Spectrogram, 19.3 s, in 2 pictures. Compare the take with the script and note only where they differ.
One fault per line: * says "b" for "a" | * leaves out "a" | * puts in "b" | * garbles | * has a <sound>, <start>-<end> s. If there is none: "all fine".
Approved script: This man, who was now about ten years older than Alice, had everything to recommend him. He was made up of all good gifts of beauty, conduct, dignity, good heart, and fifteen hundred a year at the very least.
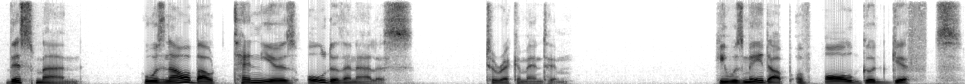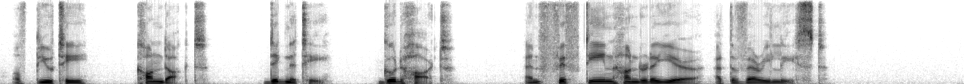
* leaves out "had everything"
